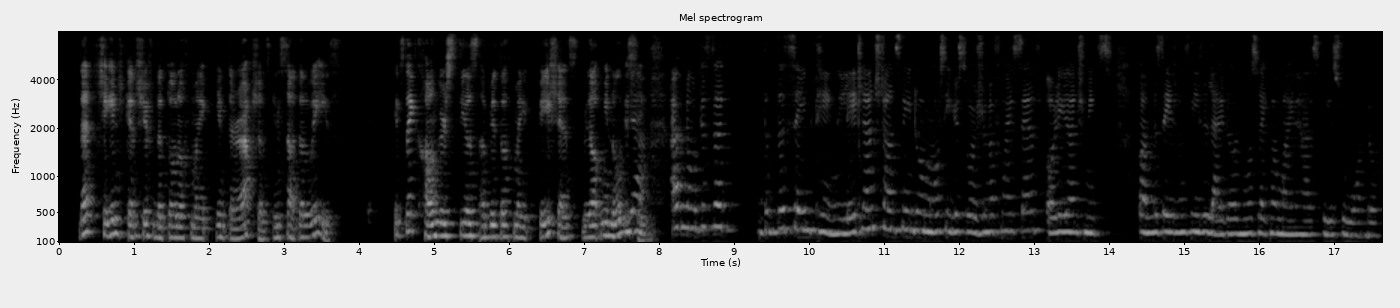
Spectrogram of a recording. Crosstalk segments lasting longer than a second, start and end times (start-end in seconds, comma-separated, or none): none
